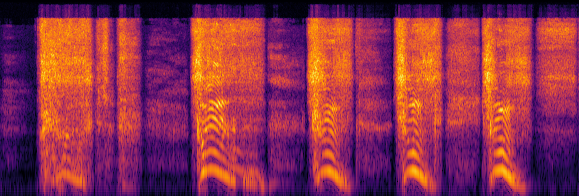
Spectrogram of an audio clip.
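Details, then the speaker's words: Five loud, drawn-out voiced gasps with falling pitch, about a second apart, from a man interrupted during a phone call, building toward a sneeze: repeated pre-sneeze gasping. "yeah sorry about that man yeah sorry no i just had to sneeze"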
